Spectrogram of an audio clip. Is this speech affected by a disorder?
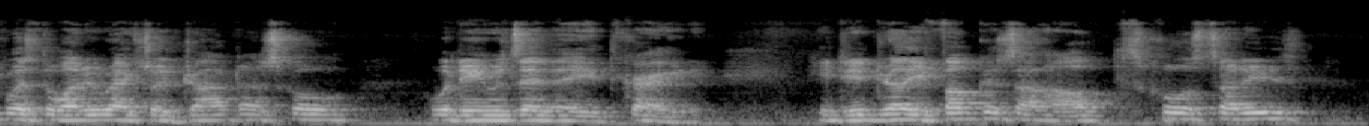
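Yes: Friedreich's ataxia.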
